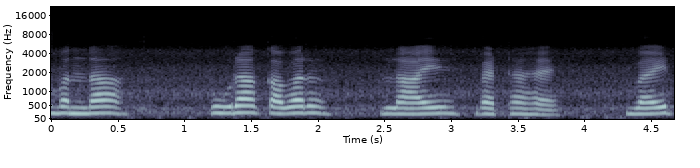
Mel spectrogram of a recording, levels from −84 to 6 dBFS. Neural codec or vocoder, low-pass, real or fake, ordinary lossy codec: none; none; real; none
